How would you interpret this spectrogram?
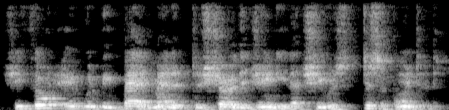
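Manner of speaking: ordinary delivery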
